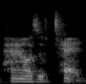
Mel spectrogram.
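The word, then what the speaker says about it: Powers of X: together and it is house of x and powers of ten although it is shown as an x but it's pronounced players of ten um jonathan hickman comes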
